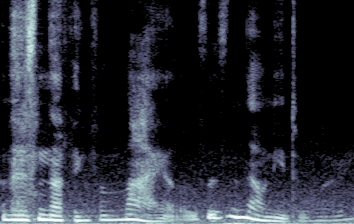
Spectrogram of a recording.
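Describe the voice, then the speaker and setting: A woman playing a strong female fantasy healer, smitten with a travelling companion, in an intimate ASMR audio roleplay. The voice is on the low side and unhurried, halting and breathy, with noticeable noise behind it. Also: big pitch swings, dark tone, exaggerated voice. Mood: sultry, tender.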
